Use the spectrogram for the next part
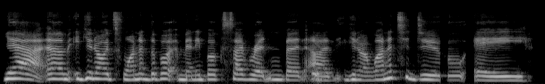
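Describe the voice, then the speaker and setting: Animated woman telling her life story. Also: on the high side, normal speed. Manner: animated, folksy, mimics voices in her stories. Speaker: guest. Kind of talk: candid storytelling interview.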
